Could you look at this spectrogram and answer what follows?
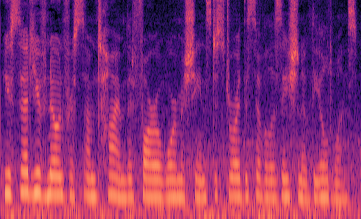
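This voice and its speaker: A woman's voice: medium pitch, flat delivery, a little fast, background noise, lightly acted. An actress playing a determined young female hunter, blunt and questioning. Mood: inquiring. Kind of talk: video game cutscene acting.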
